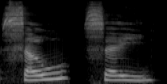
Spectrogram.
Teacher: سین کو ہم سیٹی کے ساتھ ادا کریں گے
